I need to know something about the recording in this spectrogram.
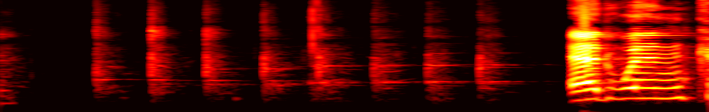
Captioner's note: attendees clapping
